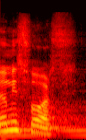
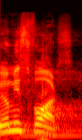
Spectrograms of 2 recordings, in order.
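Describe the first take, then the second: First: The phrase is said flatly, without energy. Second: The phrase is said with lively energy. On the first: The person does not really seem to make an effort. The speaker calls it wrong. "tem pessoas que ficam assim, ó" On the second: The person really makes an effort. The speaker calls it right. "diga comigo"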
